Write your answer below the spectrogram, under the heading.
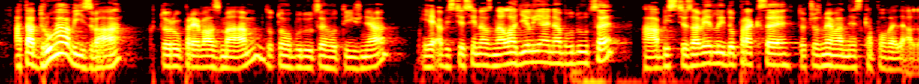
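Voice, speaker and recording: In an ordinary speaking voice of medium pitch, a man talks with hardly any pauses and ordinary pitch variation. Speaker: podcast co-host, management blogger. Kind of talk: casual chat.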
